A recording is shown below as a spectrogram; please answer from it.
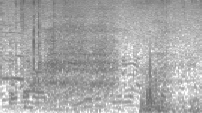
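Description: Faint, distant voices of players and spectators calling across an outdoor football pitch, with a brief nearer voice about a second and a half in.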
